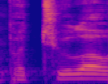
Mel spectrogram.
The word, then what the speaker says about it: Patullo: Kellen Moore, out, and then they promoted Kevin Patullo. Is that how you pronounce it?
